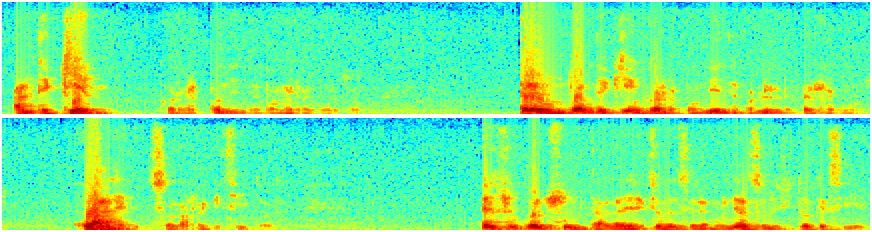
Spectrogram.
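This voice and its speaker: A man reading a legal writing manual aloud, steady and methodical, restarting words he stumbles on and adding brief offhand remarks. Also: low-pitched, normal speed, muffled recording. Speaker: law study reader.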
